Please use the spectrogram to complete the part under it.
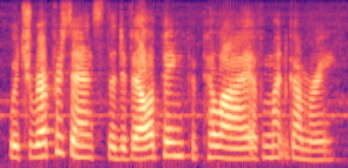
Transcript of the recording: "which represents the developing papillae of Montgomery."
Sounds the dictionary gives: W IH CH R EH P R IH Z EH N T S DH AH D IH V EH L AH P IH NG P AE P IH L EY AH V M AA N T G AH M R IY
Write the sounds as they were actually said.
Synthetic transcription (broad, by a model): W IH CH R EH P R IH Z EH N T S DH AH D IH V EH L AH P IH NG P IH P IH L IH AH V M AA N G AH M R IY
